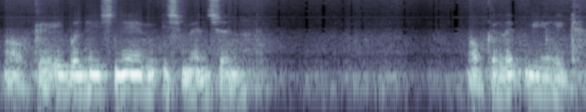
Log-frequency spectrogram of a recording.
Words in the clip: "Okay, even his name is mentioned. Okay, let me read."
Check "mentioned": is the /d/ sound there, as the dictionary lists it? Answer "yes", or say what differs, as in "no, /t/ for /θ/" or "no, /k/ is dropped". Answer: no, /d/ is dropped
